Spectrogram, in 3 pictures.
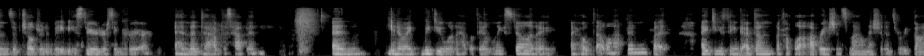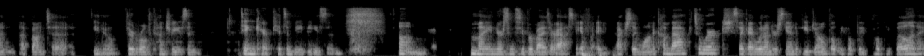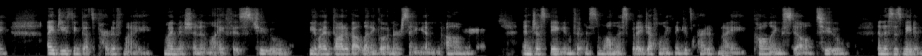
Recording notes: We recorded this podcast over zoom a few months ago.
